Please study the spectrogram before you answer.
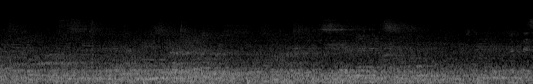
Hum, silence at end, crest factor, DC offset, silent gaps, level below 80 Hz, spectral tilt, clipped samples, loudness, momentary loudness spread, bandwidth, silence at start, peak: none; 0 s; 14 dB; under 0.1%; none; -48 dBFS; -6.5 dB/octave; under 0.1%; -37 LUFS; 3 LU; 14 kHz; 0 s; -20 dBFS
